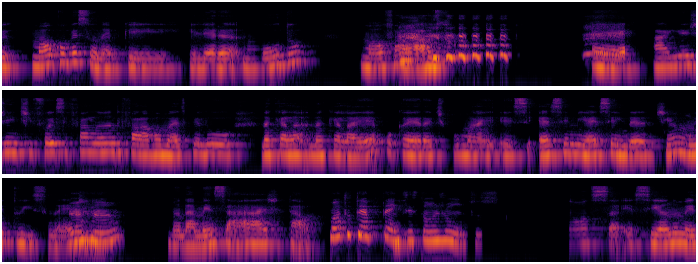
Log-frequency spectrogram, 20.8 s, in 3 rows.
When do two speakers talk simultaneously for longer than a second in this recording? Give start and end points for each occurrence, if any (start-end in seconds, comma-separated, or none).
none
